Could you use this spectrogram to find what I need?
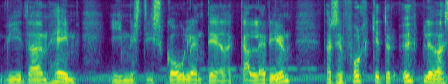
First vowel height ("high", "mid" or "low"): high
